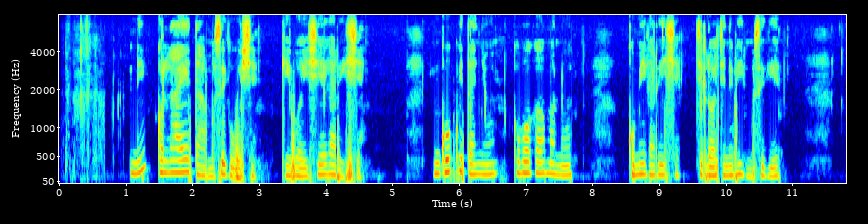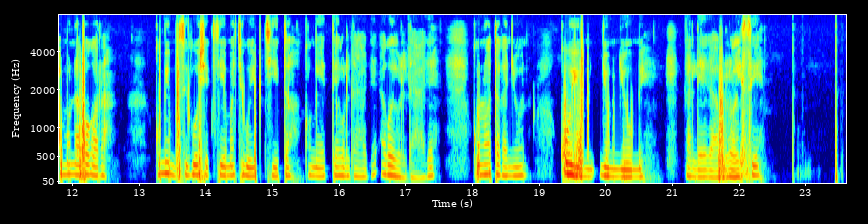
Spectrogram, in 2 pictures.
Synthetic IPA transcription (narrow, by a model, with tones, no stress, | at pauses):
nɪ˦kɔ˦la˦e˦ta˨mʊ˨si˦koʃe˨k | ki˨bɔ˨i˨ʃe˦ka˦ɾɪ̰˨ʃɛ˨ŋ | ŋɡo˦kwi˦taɲu˦nko˦bɔ˦ka˦ma˨nu˦t̚ | ko˨mi˦ka˨ɾɪ˦ʃɛ˦k̚t͡ʃi˦lɔt͡ʃi˦ni˦bi˦mu˨si˦ke˦t | a˨mʊ˦na˨bɔ˦kɔ˨ɾa˨ | ko˦mi˦mu˨si˦ko˦ʃɛ˨k̚t͡ʃe˨ma˦t͡ʃi˦ko˨i˦pt͡ʃi˦tɔ˦ko˦ŋɛtːɛ˦ʊ˦lda˨kɛ˦ʔa˦ko˦jo˨lda˨kɛ˦ | ko˦nɔ˦taka˨ɲu˦n | ko˦ju˨mɲu˨mɲu˨mi˨ | ŋa˨lɛ˨ka˨plɔ˨˦jse˦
